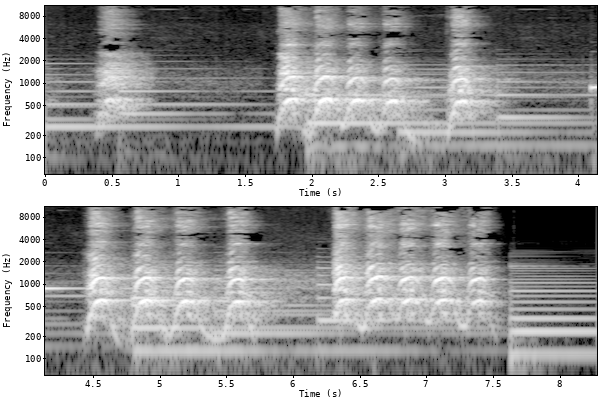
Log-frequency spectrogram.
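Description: A dog barking in three quick runs of short, high-pitched barks, about five or six to a run, over background piano music.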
